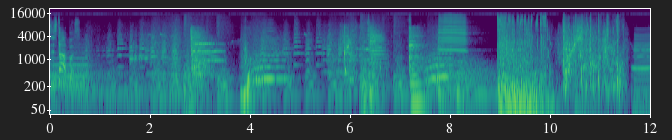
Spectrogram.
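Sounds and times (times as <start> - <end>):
cartoon music score: 0.0 - 8.7
paint crash and splash: 9.0 - 11.6.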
